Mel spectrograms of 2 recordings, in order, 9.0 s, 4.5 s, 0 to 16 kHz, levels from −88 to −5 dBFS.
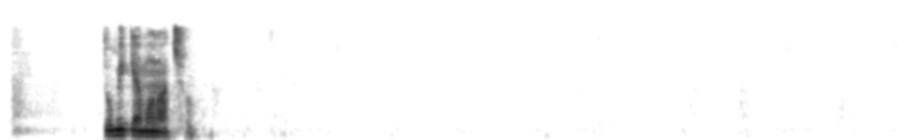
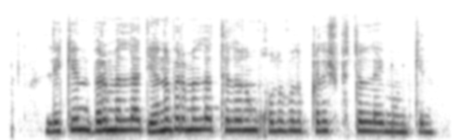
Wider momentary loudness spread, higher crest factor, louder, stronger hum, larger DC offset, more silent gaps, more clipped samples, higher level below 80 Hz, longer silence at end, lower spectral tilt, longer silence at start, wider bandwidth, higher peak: about the same, 12 LU vs 10 LU; first, 22 dB vs 14 dB; first, -16 LUFS vs -28 LUFS; neither; neither; neither; neither; first, -60 dBFS vs -78 dBFS; first, 7.05 s vs 0.2 s; about the same, -5 dB/octave vs -6 dB/octave; first, 1.05 s vs 0.45 s; about the same, 8.4 kHz vs 9.2 kHz; first, -2 dBFS vs -14 dBFS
